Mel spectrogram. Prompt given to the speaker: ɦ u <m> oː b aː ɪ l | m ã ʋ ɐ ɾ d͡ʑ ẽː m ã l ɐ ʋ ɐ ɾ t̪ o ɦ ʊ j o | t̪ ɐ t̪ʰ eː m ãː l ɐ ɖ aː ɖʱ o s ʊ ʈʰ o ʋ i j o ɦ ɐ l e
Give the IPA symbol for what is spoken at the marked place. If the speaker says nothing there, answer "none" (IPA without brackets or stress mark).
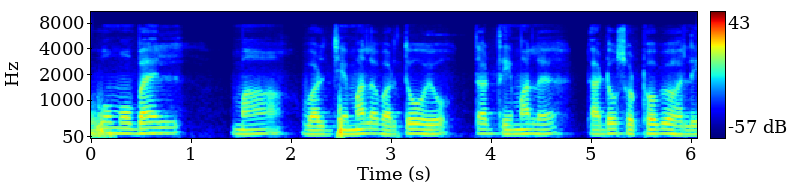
m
